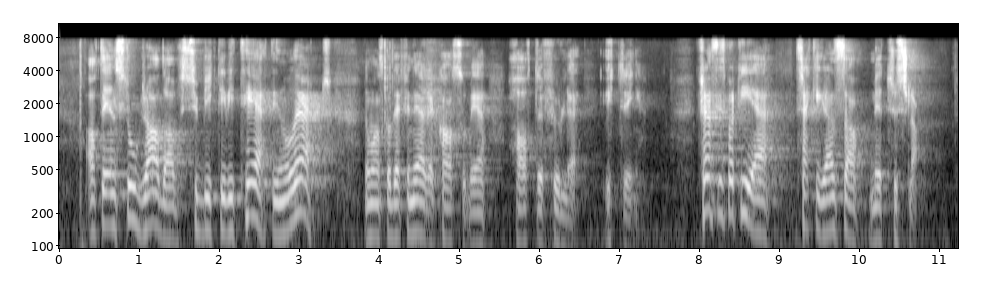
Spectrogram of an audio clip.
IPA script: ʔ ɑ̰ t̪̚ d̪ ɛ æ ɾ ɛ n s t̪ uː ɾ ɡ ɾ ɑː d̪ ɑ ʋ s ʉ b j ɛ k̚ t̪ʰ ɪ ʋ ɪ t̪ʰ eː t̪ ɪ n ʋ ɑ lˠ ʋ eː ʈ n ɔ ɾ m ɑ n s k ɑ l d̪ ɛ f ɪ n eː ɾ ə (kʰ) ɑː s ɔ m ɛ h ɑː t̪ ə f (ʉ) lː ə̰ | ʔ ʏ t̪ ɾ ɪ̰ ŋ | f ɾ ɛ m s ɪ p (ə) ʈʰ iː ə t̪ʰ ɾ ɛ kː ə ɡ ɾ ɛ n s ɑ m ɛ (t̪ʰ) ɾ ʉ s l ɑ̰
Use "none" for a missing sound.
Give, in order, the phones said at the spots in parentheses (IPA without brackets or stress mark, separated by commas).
kʰ, ʉ, ɑ, t̪ʰ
